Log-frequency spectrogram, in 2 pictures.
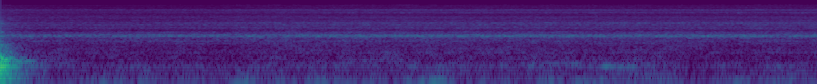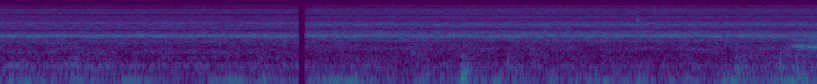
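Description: Faint steady hiss of water heating in a frying pan on a gas burner.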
